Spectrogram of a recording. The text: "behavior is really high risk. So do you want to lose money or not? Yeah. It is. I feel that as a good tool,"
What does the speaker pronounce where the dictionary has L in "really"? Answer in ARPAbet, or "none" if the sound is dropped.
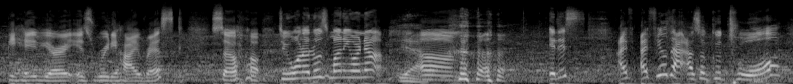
L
